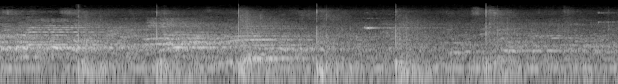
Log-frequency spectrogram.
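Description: A basketball bounced on a hardwood court in a large gym, a little more than once a second, with players shouting over it.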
